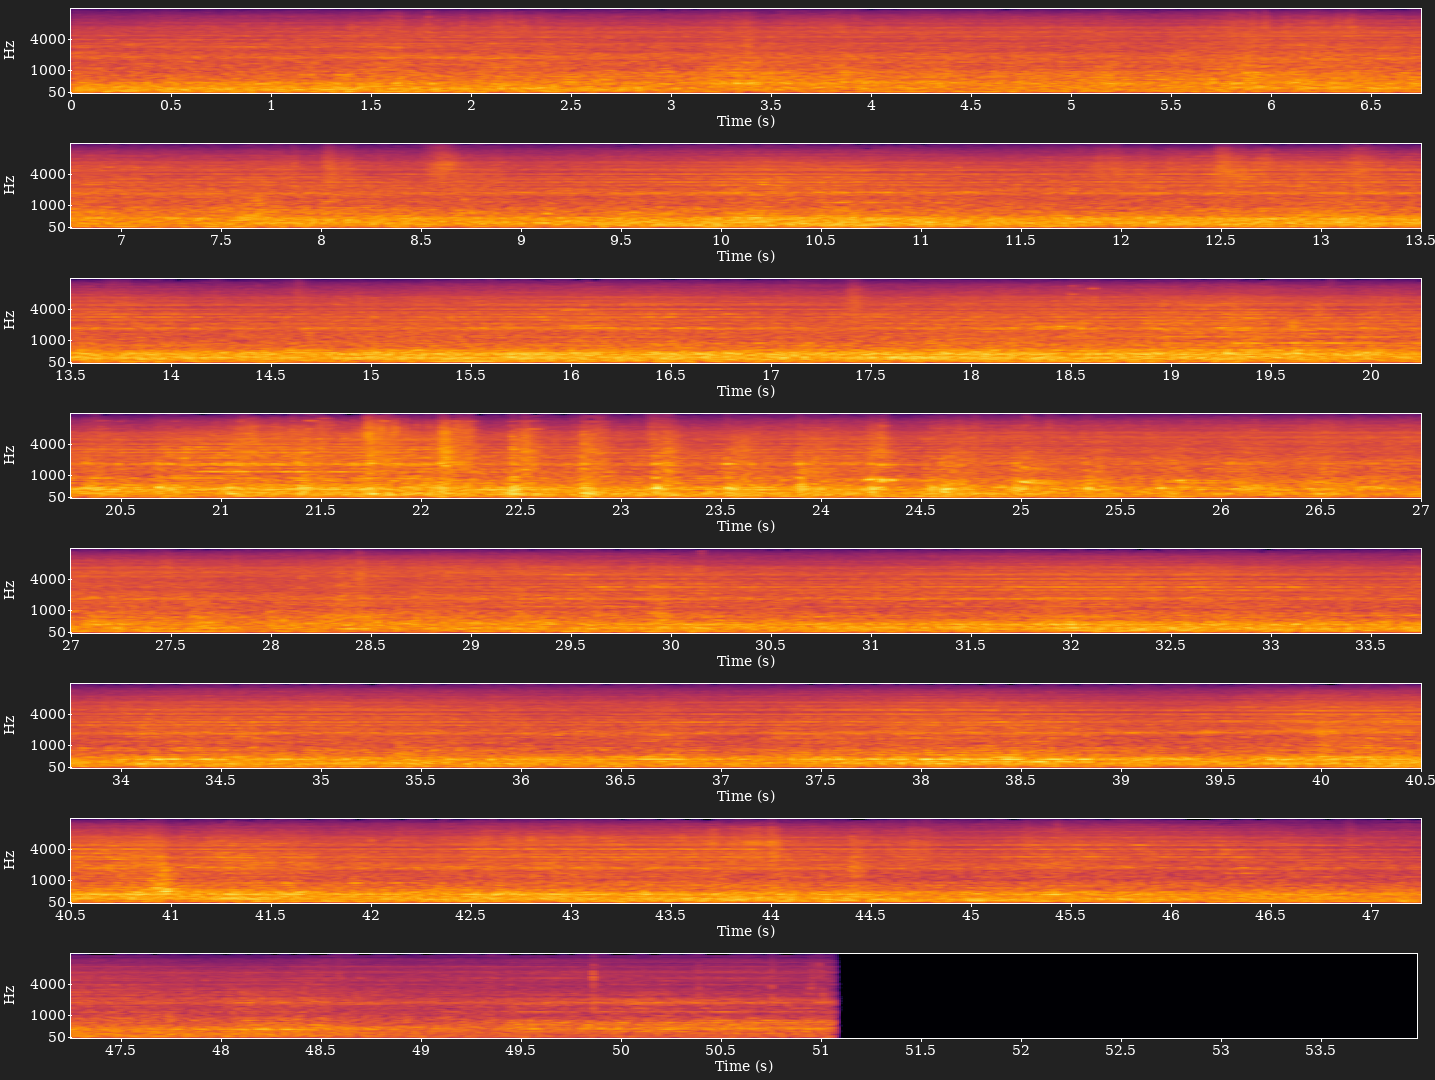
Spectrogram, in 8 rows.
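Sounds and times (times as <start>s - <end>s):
freight train rolling past: 0.0s - 51.0s
wheels clacking over rail joints: 20.4s - 28.6s.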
